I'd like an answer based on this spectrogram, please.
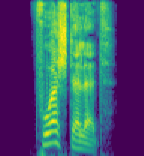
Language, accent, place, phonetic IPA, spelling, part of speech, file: German, Germany, Berlin, [ˈfoːɐ̯ˌʃtɛlət], vorstellet, verb, De-vorstellet.ogg
- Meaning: second-person plural dependent subjunctive I of vorstellen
